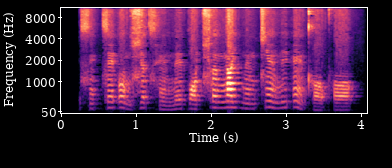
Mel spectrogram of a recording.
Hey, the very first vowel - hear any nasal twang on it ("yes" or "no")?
yes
